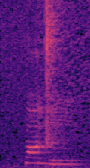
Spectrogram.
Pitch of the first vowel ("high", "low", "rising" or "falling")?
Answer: high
